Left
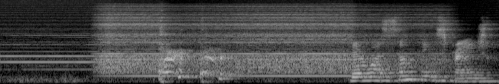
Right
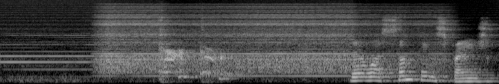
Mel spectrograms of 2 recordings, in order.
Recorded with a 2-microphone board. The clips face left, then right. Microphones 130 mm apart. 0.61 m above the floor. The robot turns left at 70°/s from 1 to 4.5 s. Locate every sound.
1.6 s a cough: 60° left, 1.2 m; by 2.3 s 10° left, 1.2 m
3.5 s a man speaking: 15° right, 1.1 m; by 4.9 s 85° right, 1.1 m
